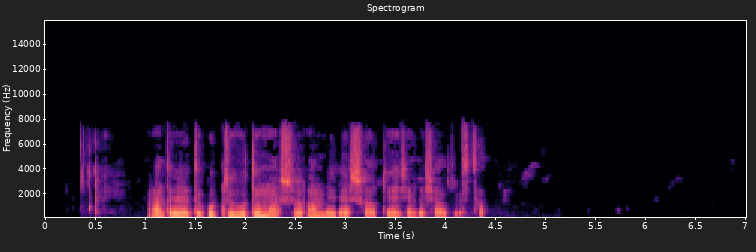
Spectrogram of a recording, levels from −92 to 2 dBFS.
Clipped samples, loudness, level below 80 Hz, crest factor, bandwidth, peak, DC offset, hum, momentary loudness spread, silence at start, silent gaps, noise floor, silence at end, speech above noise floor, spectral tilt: under 0.1%; -25 LUFS; -68 dBFS; 22 dB; 8 kHz; -4 dBFS; under 0.1%; none; 17 LU; 0.5 s; none; under -90 dBFS; 2.65 s; over 66 dB; -5 dB/octave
